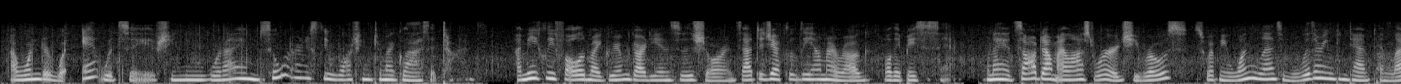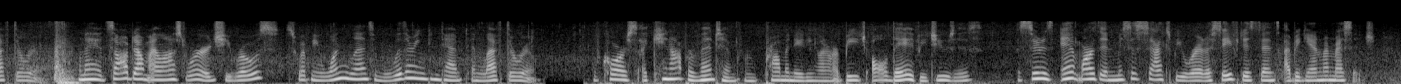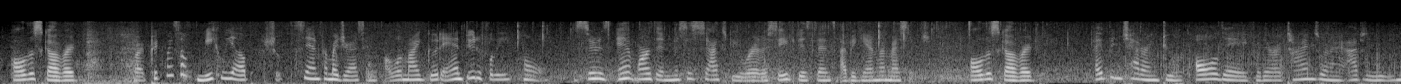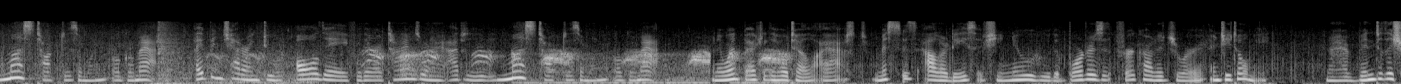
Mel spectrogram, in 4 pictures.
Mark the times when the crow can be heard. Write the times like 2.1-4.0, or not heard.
43.9-50.1.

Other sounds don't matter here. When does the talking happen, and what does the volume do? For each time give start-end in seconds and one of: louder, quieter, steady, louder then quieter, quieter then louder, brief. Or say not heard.
0.1-56.0 steady.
